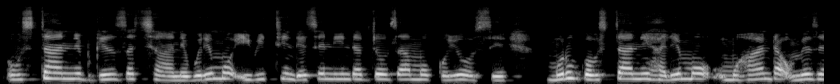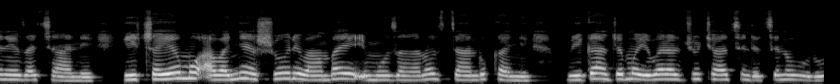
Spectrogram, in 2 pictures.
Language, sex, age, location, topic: Kinyarwanda, female, 50+, Nyagatare, education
